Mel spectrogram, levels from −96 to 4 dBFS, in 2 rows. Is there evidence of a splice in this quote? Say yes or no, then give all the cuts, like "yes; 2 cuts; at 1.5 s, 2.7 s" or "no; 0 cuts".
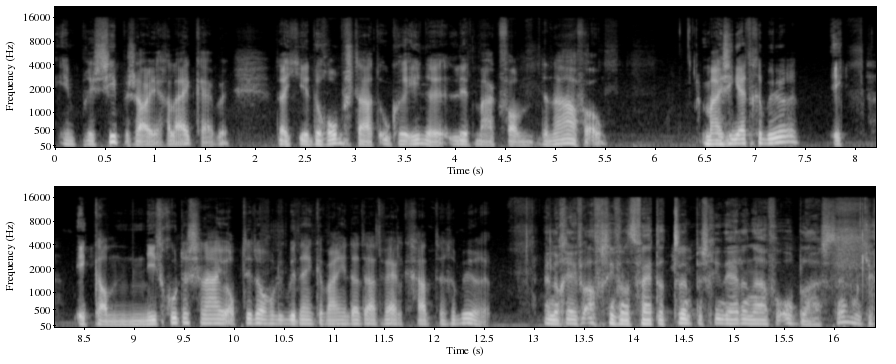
no; 0 cuts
